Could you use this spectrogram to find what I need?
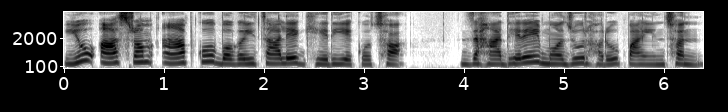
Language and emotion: Nepali, neutral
